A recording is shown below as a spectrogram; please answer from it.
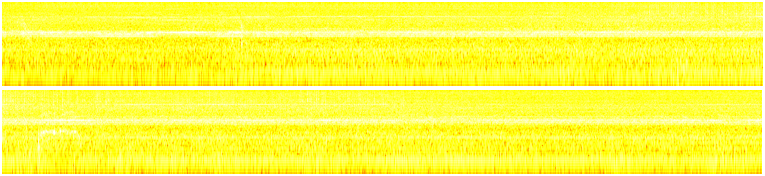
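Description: Faint, steady electrical hum and hiss with no other clear sound, apart from a couple of tiny clicks about five and sixteen seconds in.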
